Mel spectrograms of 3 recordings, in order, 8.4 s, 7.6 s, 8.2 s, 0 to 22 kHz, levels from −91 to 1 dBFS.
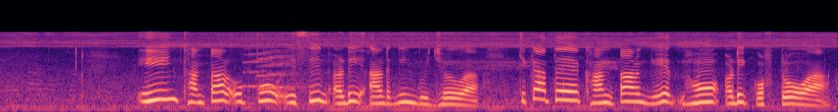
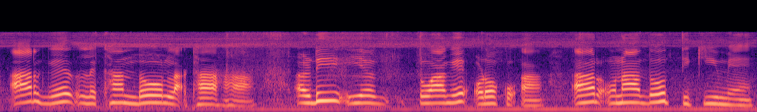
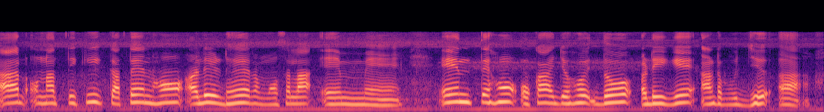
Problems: none marked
